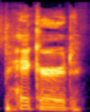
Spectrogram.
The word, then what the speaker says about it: Picard: And he went, it's Pickard.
